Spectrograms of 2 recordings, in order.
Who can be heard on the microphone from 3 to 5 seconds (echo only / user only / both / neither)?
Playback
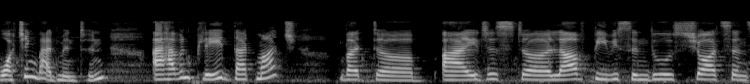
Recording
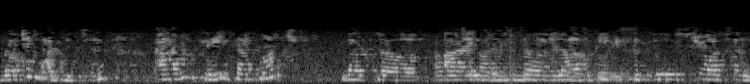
both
